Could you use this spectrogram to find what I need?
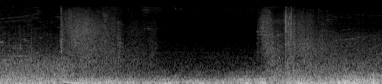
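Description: Laser shots fire in quick bursts.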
